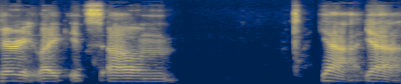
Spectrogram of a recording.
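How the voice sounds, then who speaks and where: A man speaks very slowly in a Korean accent, at a medium pitch. His tone is bright and sharp, with ordinary pitch variation. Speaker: musical theatre performer. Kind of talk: interview. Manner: halting.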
